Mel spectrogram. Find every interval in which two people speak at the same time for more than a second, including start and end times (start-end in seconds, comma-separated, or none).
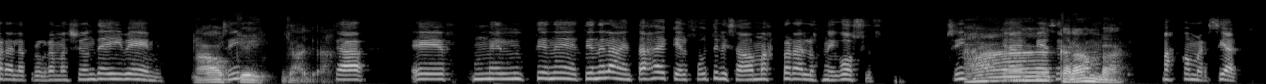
9.6-11.1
